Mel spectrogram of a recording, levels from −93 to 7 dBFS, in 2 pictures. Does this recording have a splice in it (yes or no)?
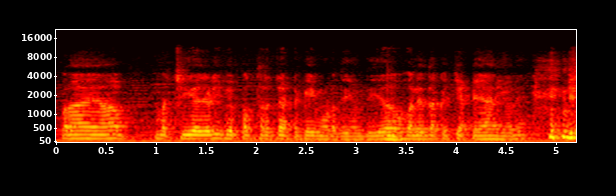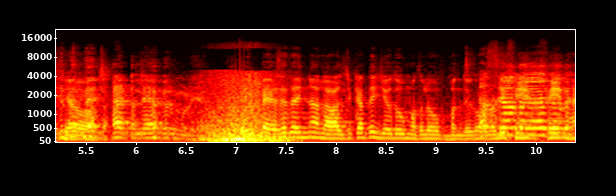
yes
